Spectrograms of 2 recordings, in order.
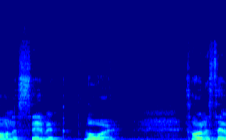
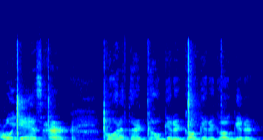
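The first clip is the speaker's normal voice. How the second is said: imitated urging; 3 semitones higher, faster than usual. Group spotting the suspect, excited retold urging. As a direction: act out rallying friends into a chase. Group urges each other to chase.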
